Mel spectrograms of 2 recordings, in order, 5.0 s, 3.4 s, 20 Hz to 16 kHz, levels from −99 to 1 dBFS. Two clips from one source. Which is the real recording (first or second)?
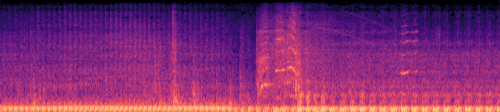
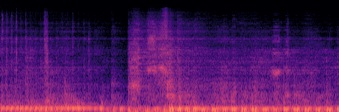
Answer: first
